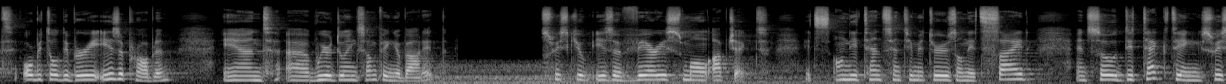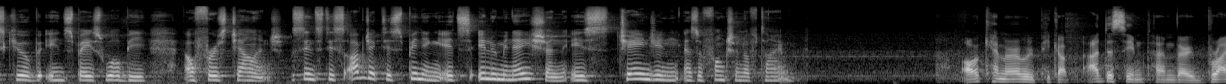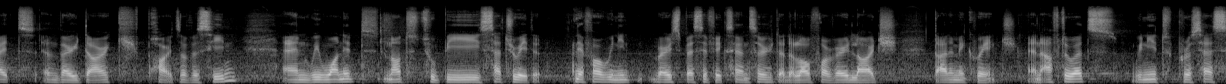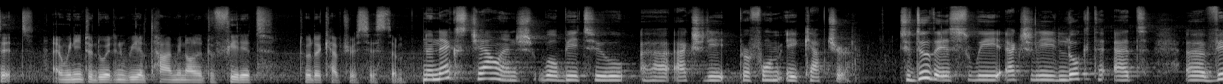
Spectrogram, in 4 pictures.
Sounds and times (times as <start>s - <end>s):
Speech: 5.4s - 20.2s, 21.9s - 49.0s.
